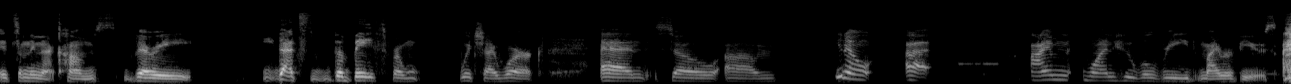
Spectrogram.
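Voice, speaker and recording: In an American accent, a woman speaks at a very slow pace with long, frequent pauses and a very deep, low pitch with ordinary variation. Her loudness swings widely, and the sound is dry and close with no echo. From New York, Jamaican parents. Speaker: audiobook narrator and actor. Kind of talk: interview.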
